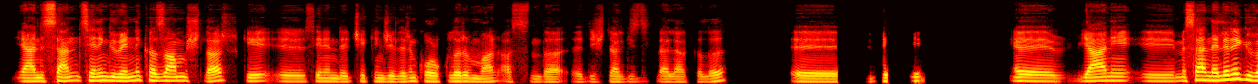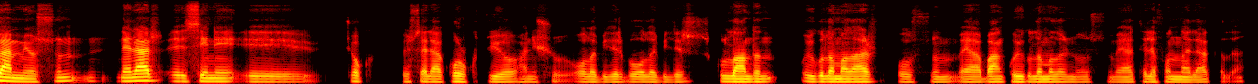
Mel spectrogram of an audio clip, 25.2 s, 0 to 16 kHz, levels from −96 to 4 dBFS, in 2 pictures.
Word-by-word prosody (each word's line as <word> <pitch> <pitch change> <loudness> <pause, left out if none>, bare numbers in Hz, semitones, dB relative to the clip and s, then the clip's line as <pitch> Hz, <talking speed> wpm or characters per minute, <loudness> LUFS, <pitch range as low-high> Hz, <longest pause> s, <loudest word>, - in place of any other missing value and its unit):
yani, 135 0 +3
sen 145 +5 +3
senin 160 +2 +3
güvenini 155 +3 +5
kazanmışlar 155 -1 +3
ki, 135 - -2
eee, 130 -3 -3
senin 125 -1 -2
de 120 -1 -2
çekincelerin, 125 0 -3
korkuların 125 0 +1
var 120 +3 -2
aslında, 110 0 -7
eee, 110 0 -11
dijital 110 0 -6
gizlilikle 115 +3 -15
alakalı. 110 - -4 0.6
Eee, 115 -1 +2 0.4
peki, 150 +2 -3 0.9
eee, 135 -3 +2
yani, 155 +3 +4
iii, 135 -1 -3
mesela 165 +5 +5
nelere 190 +6 +8
güvenmiyorsun? 140 - +3 0.3
N 135 - -2
neler, 155 +2 +5
eee, 130 -1 -3
seni, 125 0 -1
eee, 110 - -8 0.3
çok - - -8 0.3
mesela 115 -1 -4
korkutuyor? 110 -1 -4
Hani, 110 -1 -12
şu - - -17
olabilir, 105 - -8
bu 110 -1 -5
olabilir, 105 +2 -9
kullandığın 115 0 +1 0.2
uygulamalar 115 -2 +1 0.2
olsun 105 -1 -11
veya 105 -1 -5
banka 110 -1 -2
uygulamaların 110 -1 -3
olsun 105 -1 -17
veya 100 +1 -8
telefonla 105 -1 -6
alakalı. 105 +6 -10
120 Hz, 115 wpm, -25 LUFS, 110-135 Hz, 0.9 s, nelere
